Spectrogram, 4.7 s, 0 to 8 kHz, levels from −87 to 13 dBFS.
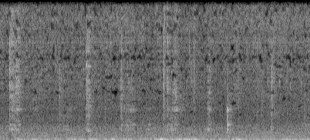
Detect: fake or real fake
